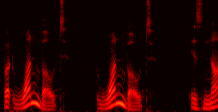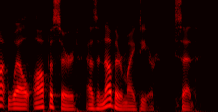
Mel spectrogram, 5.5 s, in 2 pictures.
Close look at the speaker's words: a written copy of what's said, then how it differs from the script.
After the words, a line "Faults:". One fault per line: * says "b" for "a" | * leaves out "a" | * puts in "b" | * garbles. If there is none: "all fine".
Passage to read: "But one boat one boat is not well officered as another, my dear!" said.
"But one boat one boat is not well officered as another, my dear!" said.
Faults:
all fine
